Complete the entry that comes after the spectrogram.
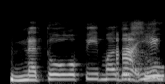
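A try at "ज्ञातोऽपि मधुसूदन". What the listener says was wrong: There is no ig is there.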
